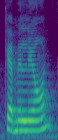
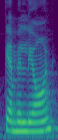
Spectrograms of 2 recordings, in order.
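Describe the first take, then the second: No difference in how they are said.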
